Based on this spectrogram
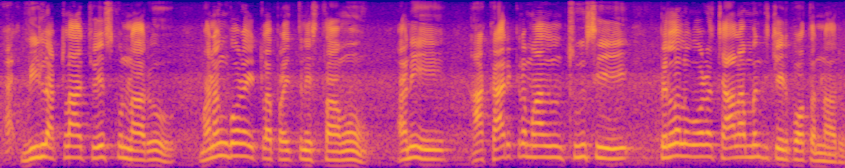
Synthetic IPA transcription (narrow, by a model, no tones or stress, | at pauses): ʋiːɭːuɐʈlaːt͡ʃe̞ːsu̥kunːaːɾu | mɐnɐmkuːɽaːiʈlaːpɾɐjɐt̪nɐnist̪aːmu | ɐni | aːkaːɾjɐkɾɐmaːlɐnut͡ʃuːsi | pilːɐlukuːɽaːt͡ʃaːlaːmɐnd̪it͡ʃeːɽipɔːt̪unːaːɾṵ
